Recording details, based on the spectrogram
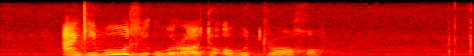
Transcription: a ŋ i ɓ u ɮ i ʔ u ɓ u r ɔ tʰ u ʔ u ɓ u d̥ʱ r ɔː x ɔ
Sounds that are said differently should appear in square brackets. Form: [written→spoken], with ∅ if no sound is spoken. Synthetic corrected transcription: a ŋ i ɓ u ɮ i ʔ u ɓ u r ɔ tʰ [u→ɔ] ʔ [u→o] ɓ u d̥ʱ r ɔː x ɔ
